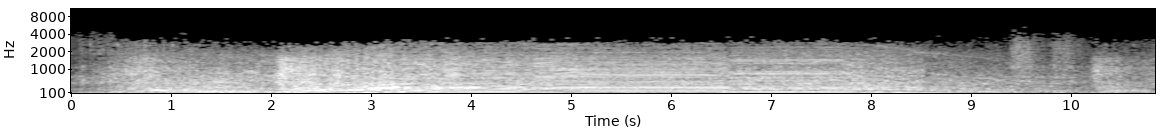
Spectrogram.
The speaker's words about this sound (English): Well, that sounds like the big truck bringing the piano.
